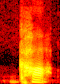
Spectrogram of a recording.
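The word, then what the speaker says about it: ㄱ: Over here, we have at the start, ka. Ka. It's like a G sound.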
